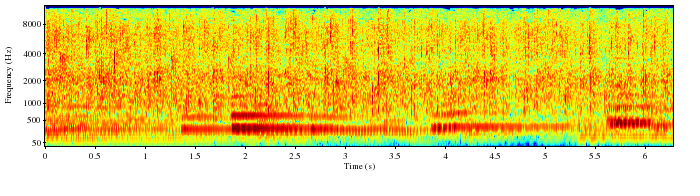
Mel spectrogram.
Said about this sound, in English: But you, even whether you will change or not, I want you to clap your hands, because you have been ministered to tonight. You have been ministered to tonight.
